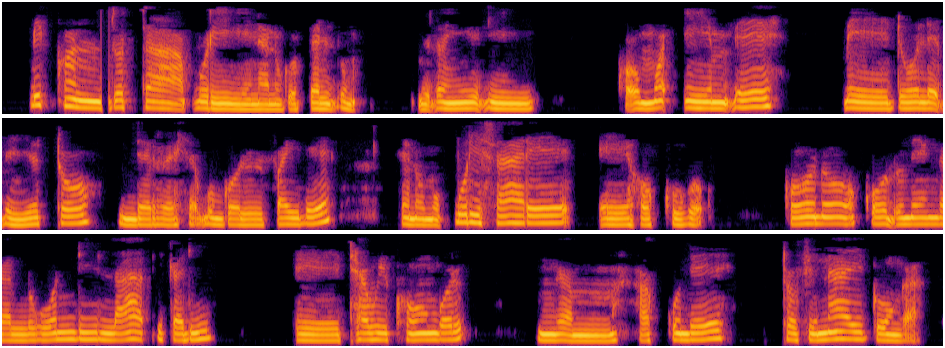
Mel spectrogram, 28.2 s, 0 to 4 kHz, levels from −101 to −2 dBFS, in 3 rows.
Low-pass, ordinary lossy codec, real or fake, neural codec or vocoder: 3.6 kHz; MP3, 24 kbps; real; none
